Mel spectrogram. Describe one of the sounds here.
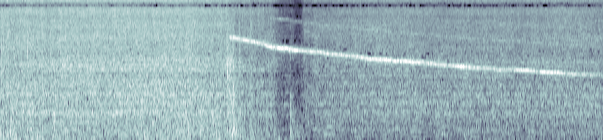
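A spinning firework wheel hisses and crackles loudly.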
